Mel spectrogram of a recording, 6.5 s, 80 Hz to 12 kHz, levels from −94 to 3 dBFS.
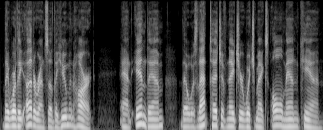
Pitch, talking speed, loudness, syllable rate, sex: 145 Hz, 205 wpm, -18 LUFS, 5.6 syllables/s, male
